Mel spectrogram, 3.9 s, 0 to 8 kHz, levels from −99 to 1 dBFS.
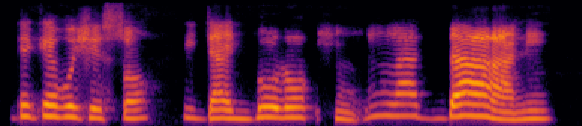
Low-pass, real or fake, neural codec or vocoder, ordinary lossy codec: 7.2 kHz; fake; codec, 44.1 kHz, 2.6 kbps, SNAC; none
